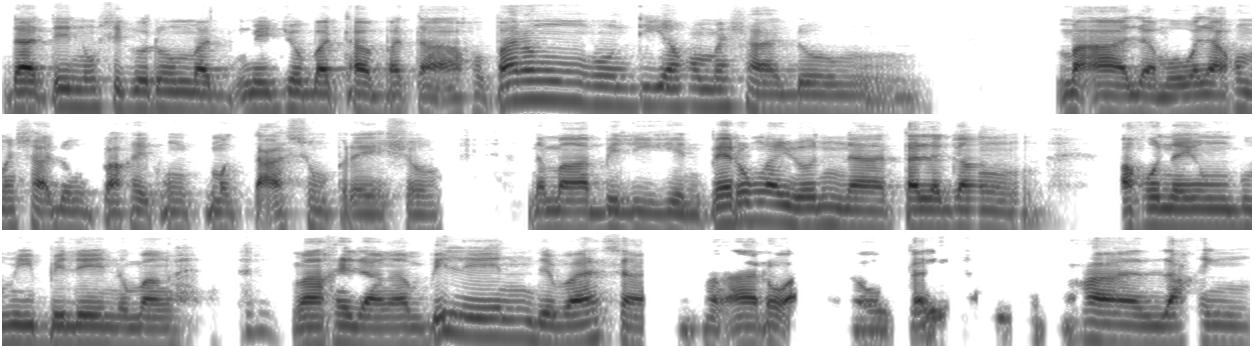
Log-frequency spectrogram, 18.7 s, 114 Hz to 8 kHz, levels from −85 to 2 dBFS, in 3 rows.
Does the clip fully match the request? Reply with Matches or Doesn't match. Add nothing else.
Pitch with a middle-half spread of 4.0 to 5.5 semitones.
Doesn't match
